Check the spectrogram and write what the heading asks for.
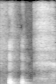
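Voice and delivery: small chuckle in the face of doom; little chuckle. A narrator's reading. Captain chuckling at his doom. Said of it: "giving a little chuckle".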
